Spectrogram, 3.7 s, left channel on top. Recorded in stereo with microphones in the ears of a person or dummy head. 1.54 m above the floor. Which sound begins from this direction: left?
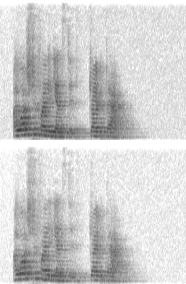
A woman speaking, at 0.3 s.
